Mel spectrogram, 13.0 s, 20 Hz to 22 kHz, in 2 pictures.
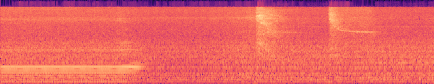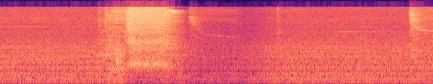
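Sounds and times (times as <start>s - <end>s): machine running with held tones: 0.0s - 2.2s.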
